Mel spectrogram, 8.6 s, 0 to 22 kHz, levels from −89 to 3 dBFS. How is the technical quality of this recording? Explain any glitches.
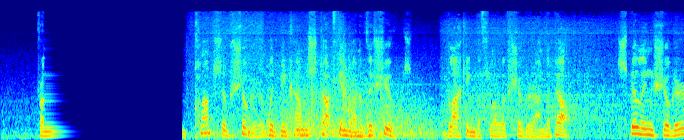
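The recording has clear transport faults: one long gap where audio is lost, followed by several stretches where playback runs fast to recover.

From 0.57 to 2.34 s there is a long network dropout. The sound stops being delivered and, in its place, the tail of the last sound continues as a fading buzz before giving way to about 1.35 s of silence. When audio resumes near 2.34 s, roughly a second of material never plays. The likely cause is a run of lost or heavily delayed packets. The receiver concealed the gap, then skipped ahead, and playback latency ended up around 0.7 s higher.

Jitter buffer speed-up follows in three places. With extra audio now queued, the receiver trims short pitch-period-length pieces to pull the delay back down, so the sound moves faster while pitch stays unchanged. From 2.35 to 2.61 s it runs at 134% speed, dropping around a tenth of a second and sounding noticeably rushed. 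From 4.26 to 4.87 s the rate is a mild 106%, removing a few tens of milliseconds. From 5.33 to 8.55 s it runs at 116%, cutting roughly half a second and leaving an audibly hurried pace.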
